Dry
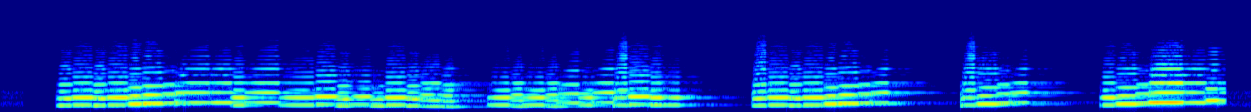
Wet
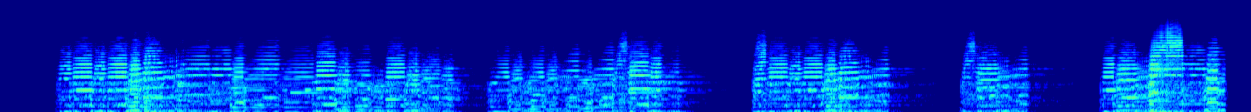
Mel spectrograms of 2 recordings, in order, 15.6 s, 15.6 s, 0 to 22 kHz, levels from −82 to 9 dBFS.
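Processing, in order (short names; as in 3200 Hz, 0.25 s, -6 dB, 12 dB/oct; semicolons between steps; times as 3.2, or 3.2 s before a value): added harmonics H 5 -6 dB, 7 -15 dB, 8 -17 dB, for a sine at -13.5 dBFS; spectral gate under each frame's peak -20 dB weak; gain -1 dB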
